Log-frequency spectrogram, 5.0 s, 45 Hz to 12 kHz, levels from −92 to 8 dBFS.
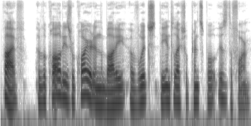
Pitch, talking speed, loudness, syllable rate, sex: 135 Hz, 190 wpm, -21 LUFS, 6.3 syllables/s, male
